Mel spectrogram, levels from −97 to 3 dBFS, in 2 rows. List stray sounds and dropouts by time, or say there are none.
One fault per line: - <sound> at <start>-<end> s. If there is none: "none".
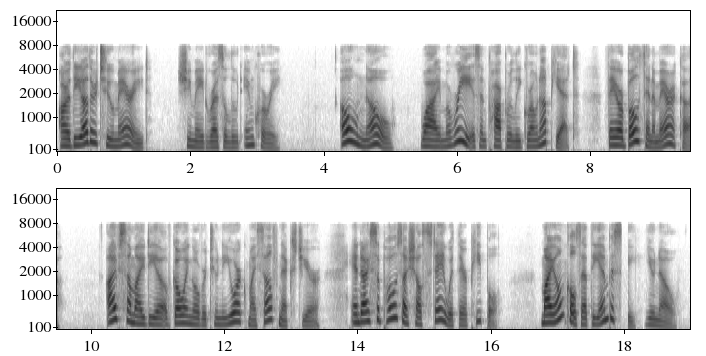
- dropout at 18.0-18.1 s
